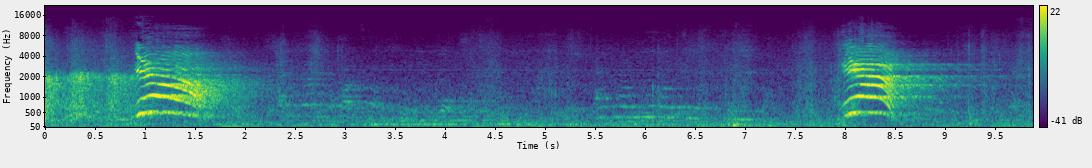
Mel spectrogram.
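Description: A woman shouts sharp karate kiai in an echoing hall.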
